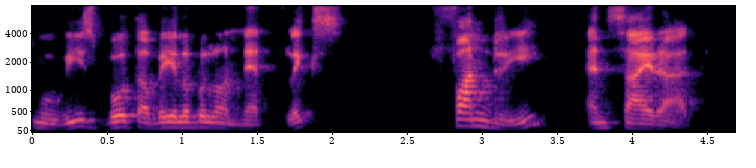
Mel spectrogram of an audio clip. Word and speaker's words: Fandry: For those of you who are interested, I recommend two excellent movies, both available on Netflix, Fundry and Sairat. Fundry is spelled Fandry, and Sairat is spelled Sairat, which do an excellent job of portraying the reality of caste in India today.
